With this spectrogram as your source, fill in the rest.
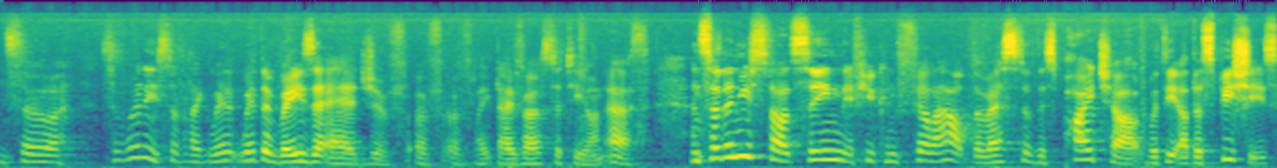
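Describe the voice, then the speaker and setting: Amid noticeable background noise and audible room echo, a man speaks at a fairly quick pace in a fairly high voice with very wide pitch swings. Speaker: mathematics professor. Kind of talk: lecture. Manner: halting, many repetitions; tapers down in volume when excited.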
